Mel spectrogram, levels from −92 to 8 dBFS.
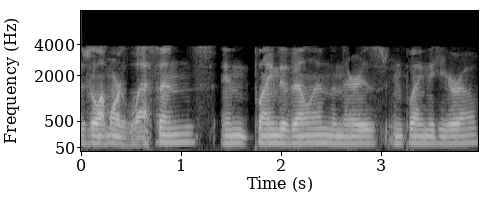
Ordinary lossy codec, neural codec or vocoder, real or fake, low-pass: AAC, 16 kbps; none; real; 7.2 kHz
